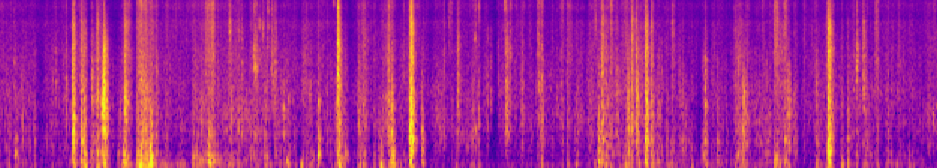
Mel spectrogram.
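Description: Sped-up sounds of wiping down a toilet with a damp microfiber cloth: an irregular run of quick taps and knocks against the porcelain and seat, with cloth rubbing in between.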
